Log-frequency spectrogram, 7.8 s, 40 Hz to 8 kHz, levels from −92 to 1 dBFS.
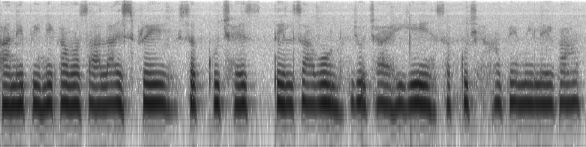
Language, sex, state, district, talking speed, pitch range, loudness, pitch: Hindi, female, Uttar Pradesh, Jyotiba Phule Nagar, 130 wpm, 185-195 Hz, -17 LUFS, 190 Hz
